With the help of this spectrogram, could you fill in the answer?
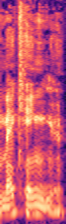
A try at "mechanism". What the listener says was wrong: you're adding like an ing it's like you're like mechm mechanism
